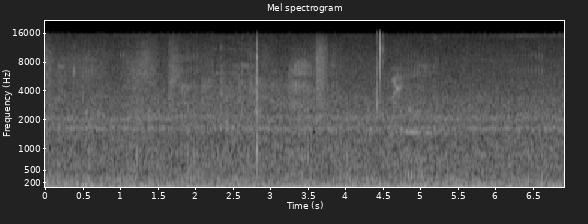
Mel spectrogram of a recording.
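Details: A male kitten pretending to be asleep purrs continuously, a deep throbbing rumble with a steady faint hum and a few soft clicks over it.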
